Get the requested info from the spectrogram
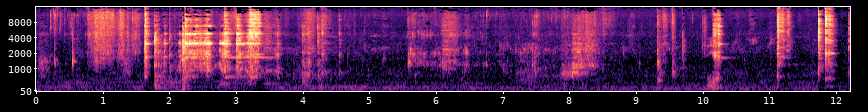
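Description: Metal pot and ladle clattering and clinking while fish soup broth is ladled and poured from the pot into a bowl, with some liquid splashing. The busiest clatter comes about two to three seconds in, then scattered lighter clinks.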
